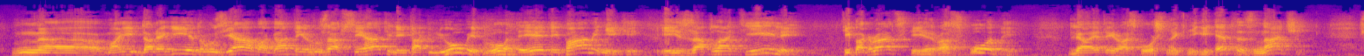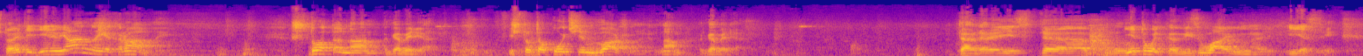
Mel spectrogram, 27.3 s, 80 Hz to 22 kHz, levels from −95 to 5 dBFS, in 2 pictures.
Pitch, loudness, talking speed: 190 Hz, -13 LUFS, 85 wpm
